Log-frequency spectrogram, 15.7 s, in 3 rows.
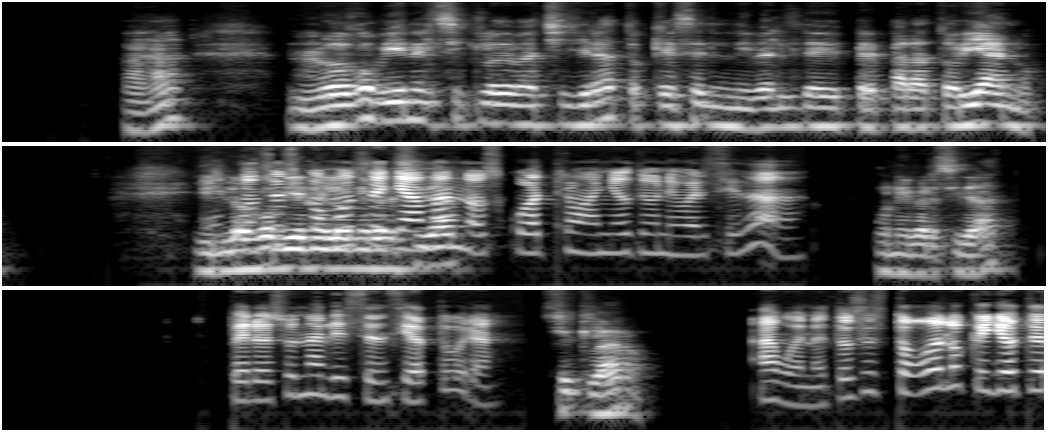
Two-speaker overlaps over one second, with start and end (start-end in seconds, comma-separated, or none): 6.2-7.7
